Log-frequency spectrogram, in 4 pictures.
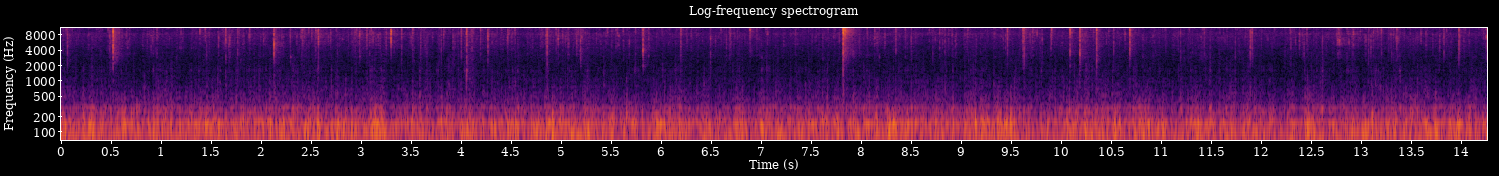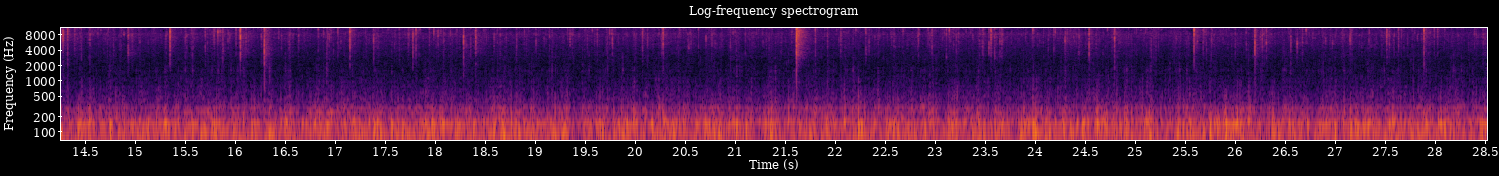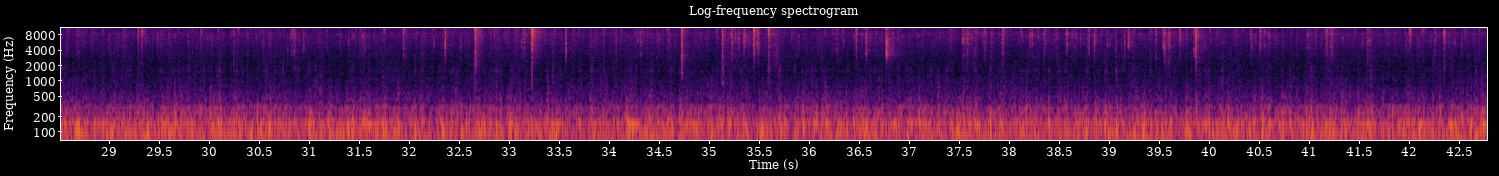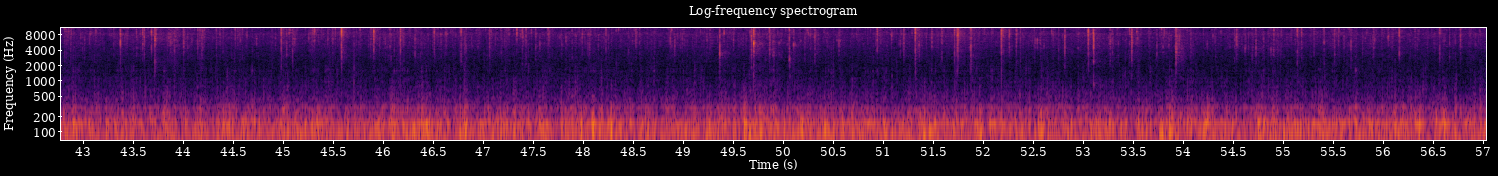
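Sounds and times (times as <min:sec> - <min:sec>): low rush of flame: 0:00.0 - 0:57.0
wood crackling and popping: 0:00.0 - 0:57.0.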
